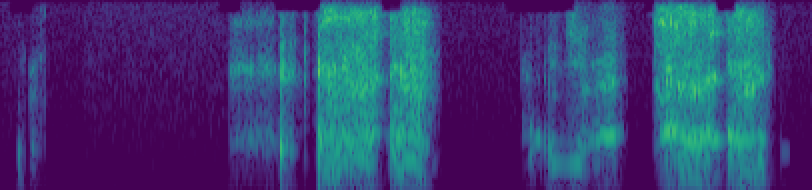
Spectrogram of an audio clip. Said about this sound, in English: Excuse me, I have a bad cough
